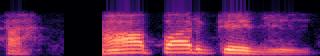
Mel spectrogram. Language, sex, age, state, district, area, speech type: Hindi, male, 60+, Bihar, Darbhanga, urban, conversation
